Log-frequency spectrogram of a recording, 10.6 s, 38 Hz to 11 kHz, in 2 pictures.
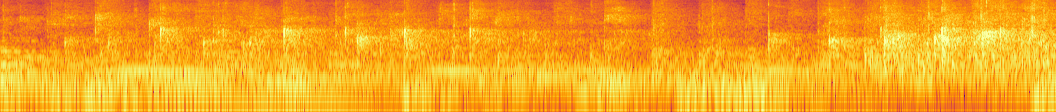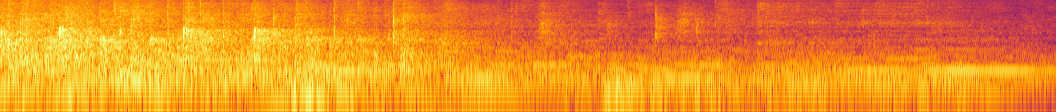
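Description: An indoor audience at a Maeil Shinmun 80th-anniversary photo exhibition at the Daegu Culture and Arts Center claps steadily for about eight seconds, then the applause fades out.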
